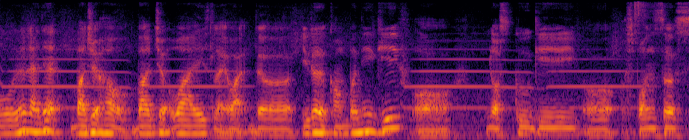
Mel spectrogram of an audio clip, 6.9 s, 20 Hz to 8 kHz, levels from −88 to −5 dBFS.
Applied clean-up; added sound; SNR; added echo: none; Trumpet + Rattle (instrument); 17 dB; none.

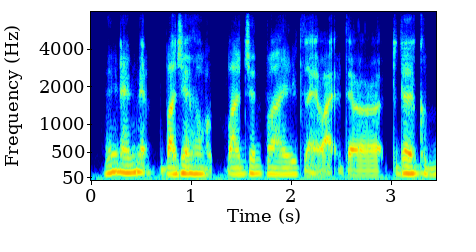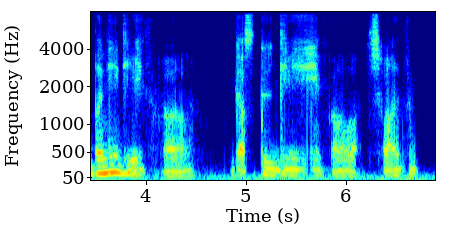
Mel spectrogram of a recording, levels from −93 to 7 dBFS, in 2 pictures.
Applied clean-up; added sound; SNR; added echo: neural diffusion model UNIVERSE++.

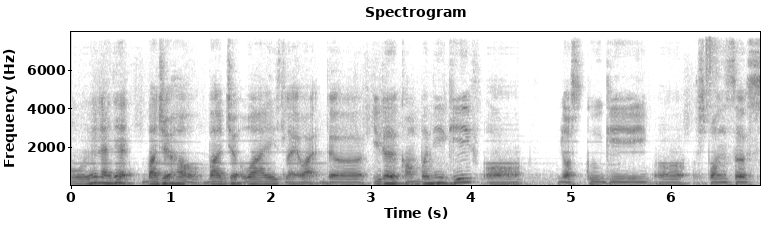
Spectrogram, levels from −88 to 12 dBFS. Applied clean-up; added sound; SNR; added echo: neural separator model SepFormer DNS4.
